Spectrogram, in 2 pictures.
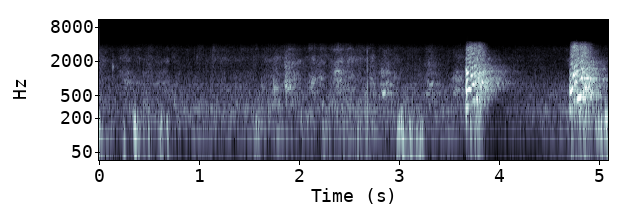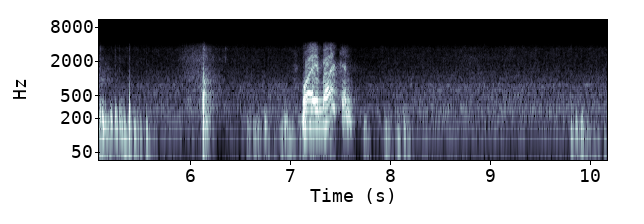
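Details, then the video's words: Buckly the Beagle, a pet dog being a little crazy, lets out four loud sharp barks spaced a second or two apart, with a person talking quietly in between. "Buckly the Beagle being a little crazy"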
